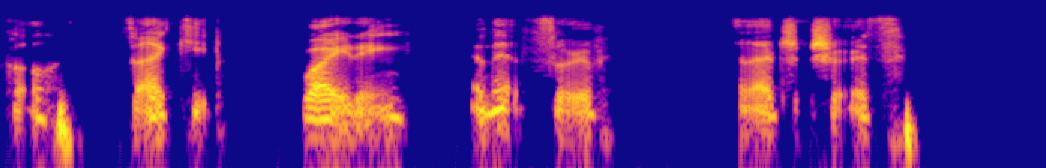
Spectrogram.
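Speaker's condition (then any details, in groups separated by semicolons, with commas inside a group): Multiple sclerosis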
